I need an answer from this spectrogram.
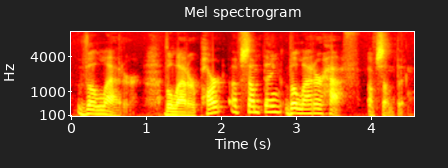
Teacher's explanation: the next word begins with a consonant sound and of course you will hear me pronounce those t's as a flap T · you'll hear me pronounce those T's as a flat T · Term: weak the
